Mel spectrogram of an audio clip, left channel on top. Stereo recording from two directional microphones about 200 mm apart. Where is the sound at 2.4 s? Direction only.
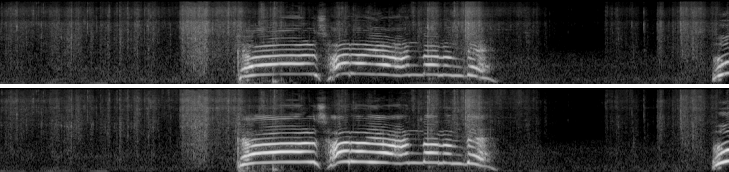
35° right (ahead or behind).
